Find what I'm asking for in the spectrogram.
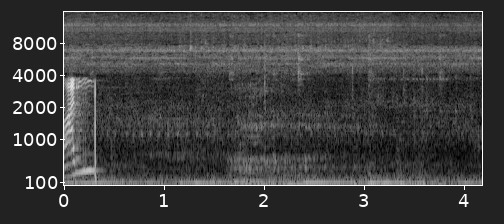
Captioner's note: Phorerean creatures sounds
